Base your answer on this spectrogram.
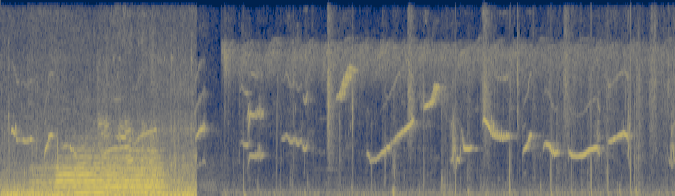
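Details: A tame cow in a herd starting its morning activity, roaming around looking for food, gives a loud, low, drawn-out moo lasting about two seconds; afterward, many small birds chirp and twitter in the background.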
